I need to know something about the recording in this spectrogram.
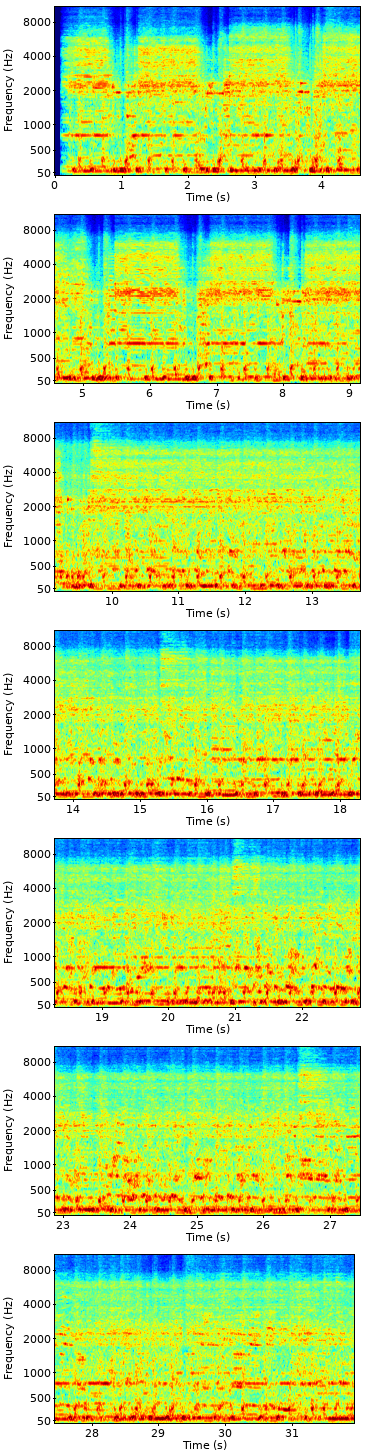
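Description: Live punk band of distorted electric guitars, bass guitar and drum kit playing an instrumental passage. The first ten seconds are stop-start hits with short gaps about every second and a half, after which the band plays without a break.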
